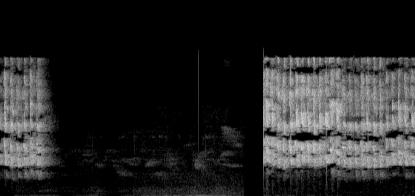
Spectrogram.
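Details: Dense 'tembakan rapat' song of a brown cililin, recorded as training master: a high, fast, shimmering trill stops, a quiet stretch with low humming follows, then the rapid buzzy trill bursts back in.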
